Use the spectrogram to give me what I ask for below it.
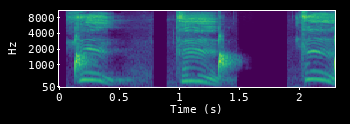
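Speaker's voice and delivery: "T" as a bare voiceless tap of the tongue, no vowel after it; just the tongue tap of "T", never "te"; bare T sound. Shown as a demonstration. Teacher showing children the bare T sound, no vowel. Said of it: "solo hacemos el intento".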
